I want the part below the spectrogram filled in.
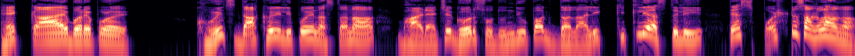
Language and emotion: Goan Konkani, happy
